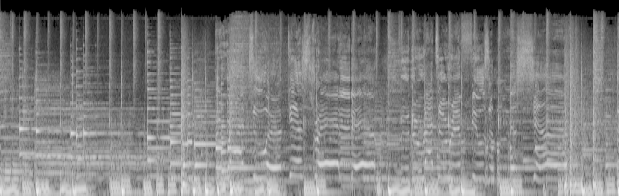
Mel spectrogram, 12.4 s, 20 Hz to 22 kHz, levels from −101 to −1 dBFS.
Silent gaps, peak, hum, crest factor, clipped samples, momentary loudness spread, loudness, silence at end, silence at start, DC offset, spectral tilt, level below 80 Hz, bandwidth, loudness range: none; 0 dBFS; none; 18 dB; under 0.1%; 5 LU; -19 LUFS; 0 s; 0 s; under 0.1%; -4 dB/octave; -28 dBFS; 18 kHz; 2 LU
